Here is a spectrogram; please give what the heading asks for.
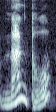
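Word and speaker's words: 何と: And also with this consonant T sound と for example なんと but we never say 何と so なんと and also てなんて What did you say?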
